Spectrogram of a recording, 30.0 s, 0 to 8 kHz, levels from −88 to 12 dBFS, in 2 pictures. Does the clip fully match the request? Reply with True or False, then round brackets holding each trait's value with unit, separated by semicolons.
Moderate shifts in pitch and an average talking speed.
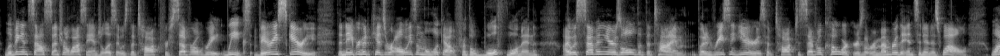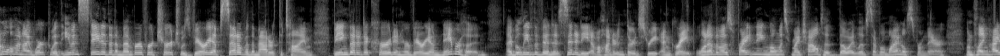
False (4.2 semitones; 220 wpm)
